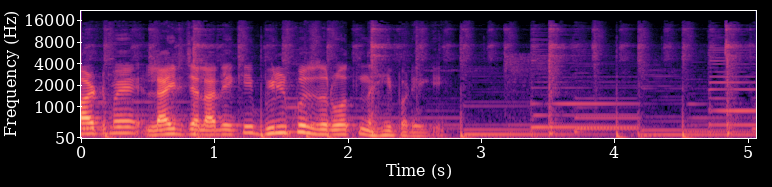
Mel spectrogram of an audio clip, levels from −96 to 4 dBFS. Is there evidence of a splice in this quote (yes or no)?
no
